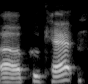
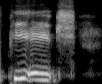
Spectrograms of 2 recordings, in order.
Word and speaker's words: Phuket: the place that we went to, which was Phuket. Phuket. I'm not going to pronounce it the other way. It's Phuket.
